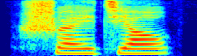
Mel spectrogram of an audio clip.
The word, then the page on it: 摔跤: shuāi jiāo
